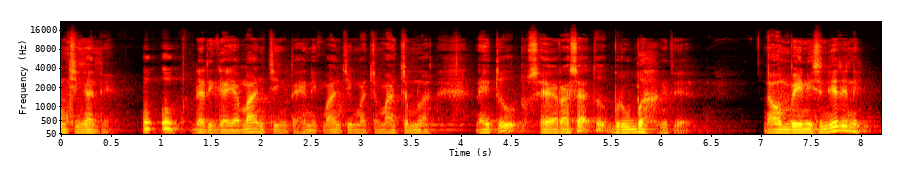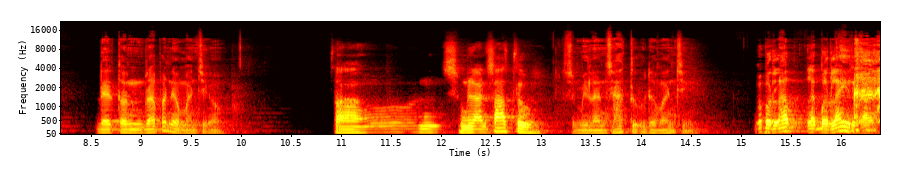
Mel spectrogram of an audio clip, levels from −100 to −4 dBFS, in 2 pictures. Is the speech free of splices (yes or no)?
yes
